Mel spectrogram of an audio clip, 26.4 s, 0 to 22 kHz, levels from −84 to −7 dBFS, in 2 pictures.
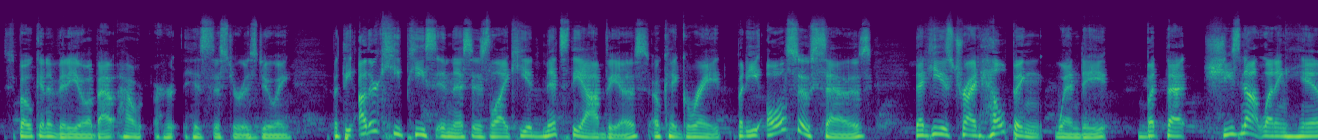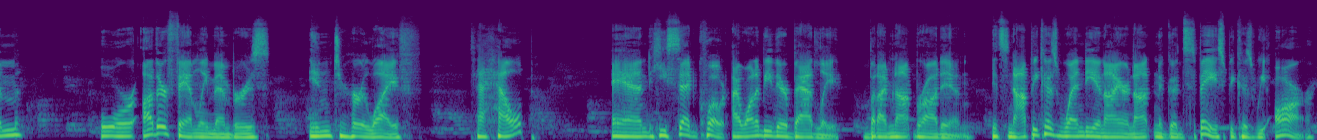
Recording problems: voice in the background; faint; throughout; 25 dB below the speech

